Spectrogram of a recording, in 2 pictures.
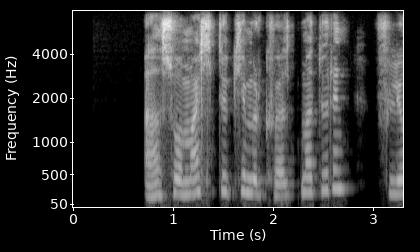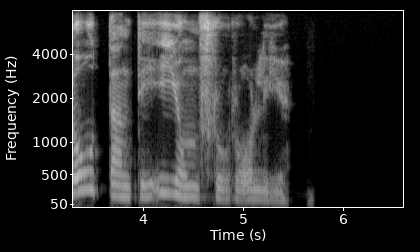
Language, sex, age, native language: Icelandic, female, 60-69, Icelandic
